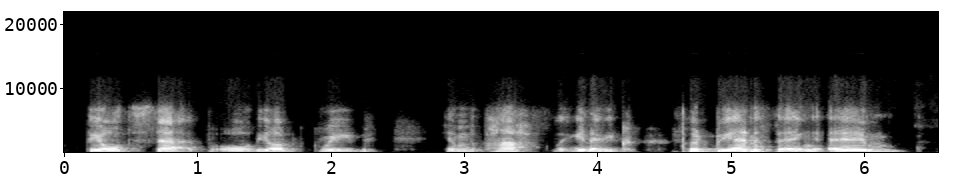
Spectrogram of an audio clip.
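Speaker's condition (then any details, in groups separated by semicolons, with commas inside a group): Cerebral palsy; full-time wheelchair user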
